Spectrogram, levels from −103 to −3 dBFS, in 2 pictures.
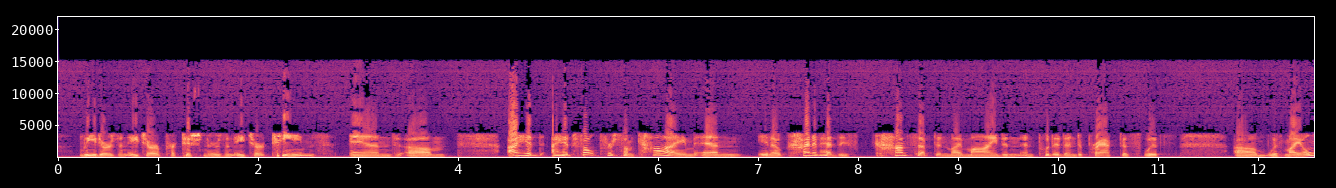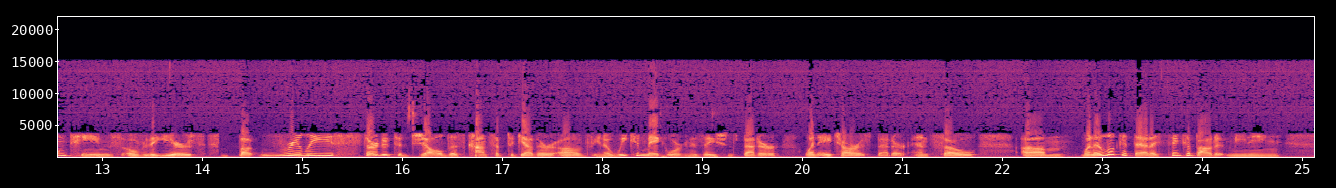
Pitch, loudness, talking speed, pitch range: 165 Hz, -19 LUFS, 180 wpm, 155-195 Hz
